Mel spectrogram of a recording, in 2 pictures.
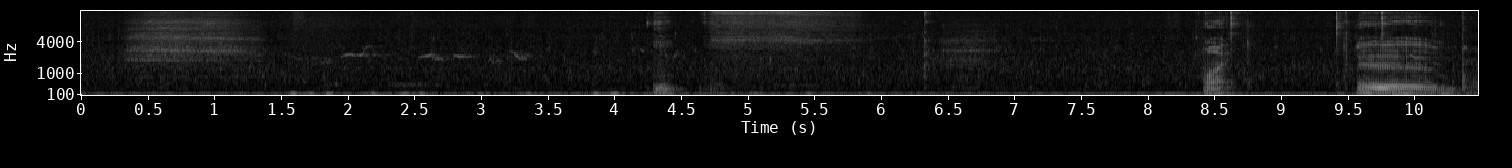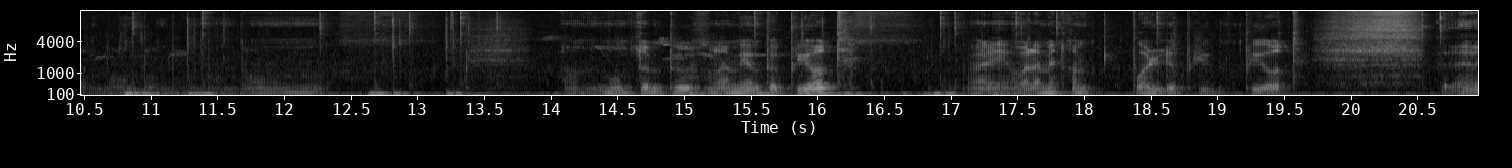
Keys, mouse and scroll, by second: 8.9 scroll up 1, 9.4 middle click, 10.8 shift+middle click, 11.8-12.1 shift+scroll up 1, 12.2-13.5 middle drag, 13.5-15.7 shift+middle drag, 15.7-20.5 shift+middle drag, 20.5-20.9 drag.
